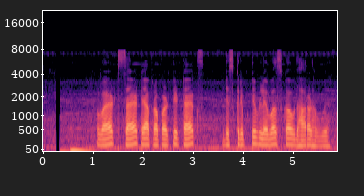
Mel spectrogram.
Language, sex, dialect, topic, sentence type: Bhojpuri, male, Western, banking, statement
